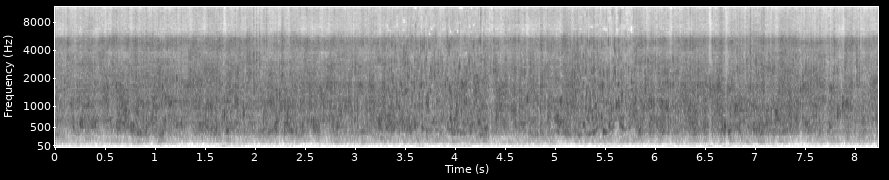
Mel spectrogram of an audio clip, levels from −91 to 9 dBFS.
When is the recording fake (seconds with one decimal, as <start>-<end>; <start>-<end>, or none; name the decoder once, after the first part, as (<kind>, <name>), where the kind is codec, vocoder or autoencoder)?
0.0-3.3 (codec, SNAC); 4.3-5.2; 5.8-8.2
